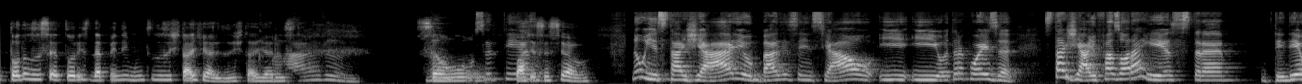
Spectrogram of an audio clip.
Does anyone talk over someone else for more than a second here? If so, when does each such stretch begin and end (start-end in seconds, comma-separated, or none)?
4.2-5.5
